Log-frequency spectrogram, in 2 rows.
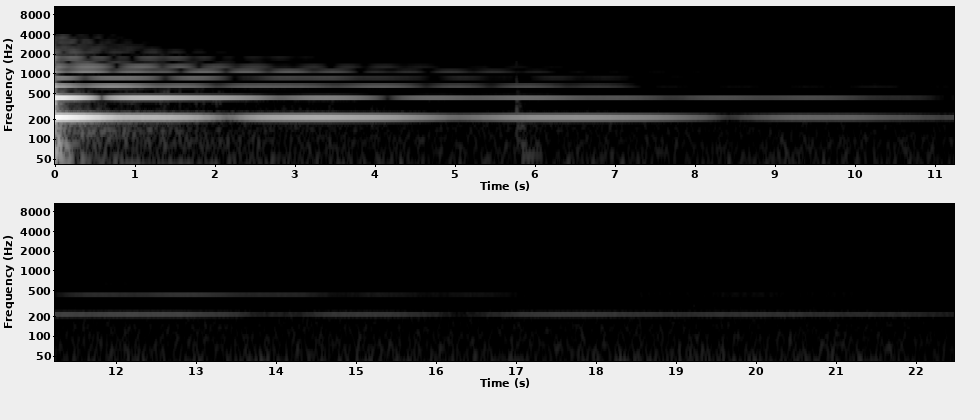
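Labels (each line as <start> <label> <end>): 0.0 A piano key is pressed, producing a sound that gradually fades. 13.5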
